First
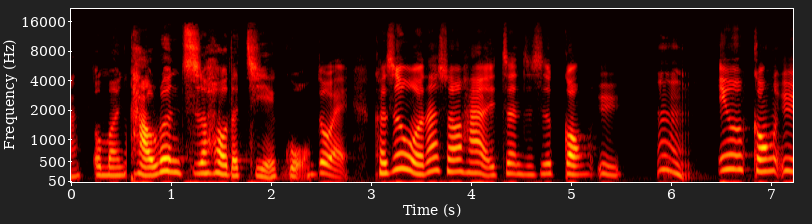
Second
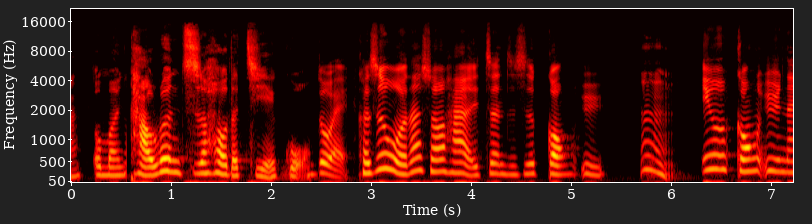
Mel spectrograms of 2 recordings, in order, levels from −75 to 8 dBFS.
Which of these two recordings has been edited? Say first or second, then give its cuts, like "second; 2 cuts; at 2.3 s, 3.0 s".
second; 1 cut; at 2.8 s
